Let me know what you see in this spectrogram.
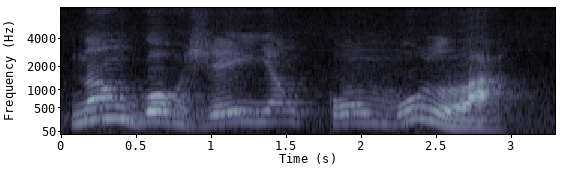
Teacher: E o último verso eu tenho não gorjeiam como lá. Então esse lá é a sílaba tônica e por coincidência também ela é a última sílaba mais forte.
